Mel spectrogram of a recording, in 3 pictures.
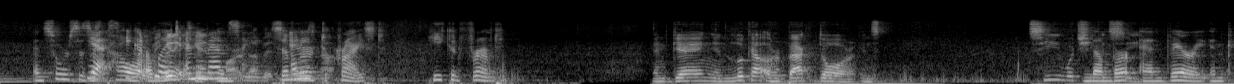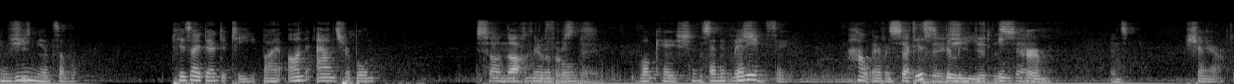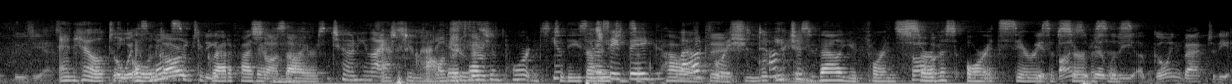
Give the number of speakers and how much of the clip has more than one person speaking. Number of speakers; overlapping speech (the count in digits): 5, about 51%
